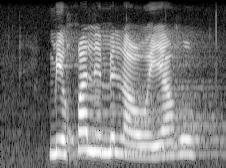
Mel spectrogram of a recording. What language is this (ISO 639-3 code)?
sot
